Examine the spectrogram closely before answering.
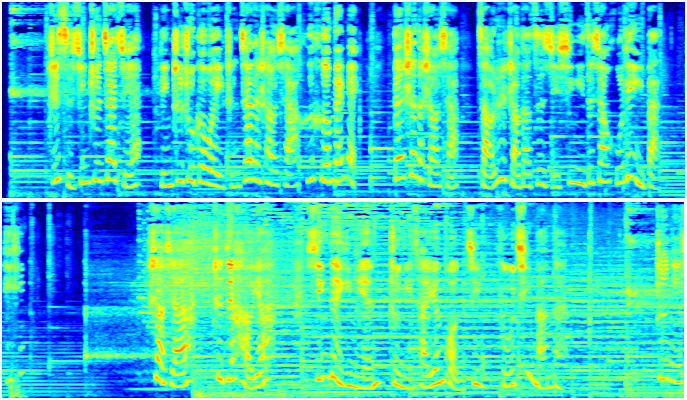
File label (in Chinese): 动画配音切换个角色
